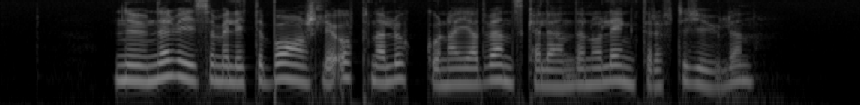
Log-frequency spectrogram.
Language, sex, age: Swedish, female, 27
